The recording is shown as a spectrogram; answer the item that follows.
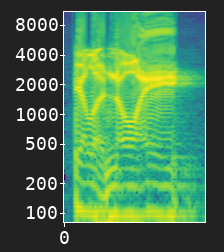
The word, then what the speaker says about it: Illinois: right he stand up Illinois with no s at the bottom at least he said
